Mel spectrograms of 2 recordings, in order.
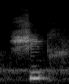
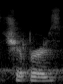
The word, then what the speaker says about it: Chypre: these are the uh sheep sandals and I'm pretty sure that's how you pronounce it cuz everybody like I like I don't think it's chippers but pretty sure it's called Sheep so the sandals now as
